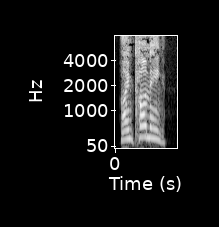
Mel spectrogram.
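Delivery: loud gruff barnyard goat voice. Reading a story aloud, Valentino calls after the others in his gruff goat voice. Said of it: "He called in his gruff goat voice".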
